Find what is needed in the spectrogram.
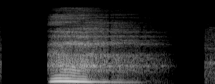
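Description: A man's single long, breathy sigh, starting about half a second in and fading away, with dead silence before and after it.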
